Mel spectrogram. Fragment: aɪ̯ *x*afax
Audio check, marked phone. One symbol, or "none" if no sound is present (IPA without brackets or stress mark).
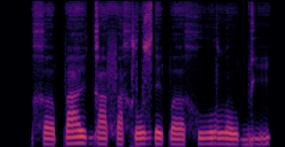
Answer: ɡ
